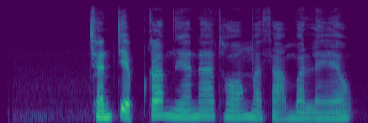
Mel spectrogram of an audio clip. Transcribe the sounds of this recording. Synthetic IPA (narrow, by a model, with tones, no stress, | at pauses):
t͡ɕʰa˦˥nt͡ɕe˨˩p̚kla˥˩mnɯ˦˥ɐnaː˥˩t̪ʰɔː˦˥ŋmaː˧saː˩˦mwa˧nlɛː˦˥w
